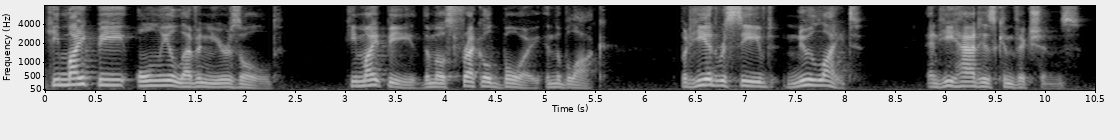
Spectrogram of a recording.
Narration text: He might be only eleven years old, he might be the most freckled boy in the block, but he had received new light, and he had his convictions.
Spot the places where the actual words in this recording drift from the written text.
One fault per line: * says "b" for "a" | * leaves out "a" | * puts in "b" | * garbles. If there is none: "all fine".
all fine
